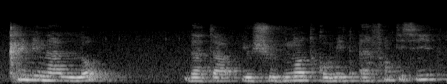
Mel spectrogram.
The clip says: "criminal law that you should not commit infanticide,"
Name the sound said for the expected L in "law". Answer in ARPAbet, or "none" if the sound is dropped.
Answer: L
